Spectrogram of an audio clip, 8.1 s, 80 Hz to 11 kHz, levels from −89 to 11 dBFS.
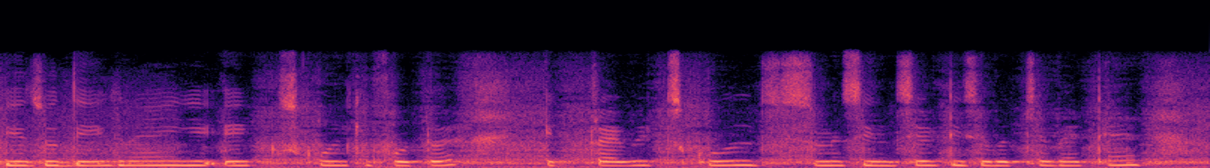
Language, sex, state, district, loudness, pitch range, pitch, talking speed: Hindi, female, Rajasthan, Bikaner, -16 LUFS, 260-280 Hz, 270 Hz, 150 wpm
